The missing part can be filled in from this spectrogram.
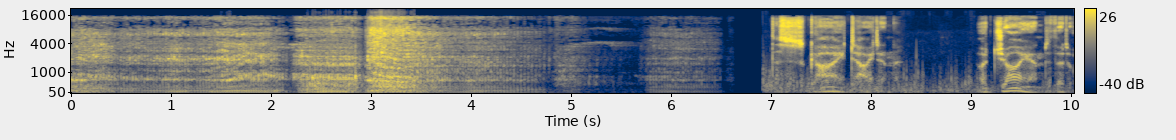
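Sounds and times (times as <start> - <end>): rough animal-like roar: 0.0 - 6.6.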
